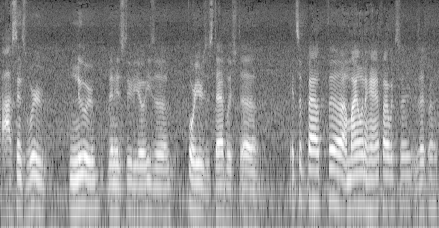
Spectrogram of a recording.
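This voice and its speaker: A tattoo artist, a man, talks in a quiet, laid-back way and answers back without raising his voice. His pitch sits in an ordinary middle range. Steady noise is heard behind him. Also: moderate pace. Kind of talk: documentary interview. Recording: noisy background.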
